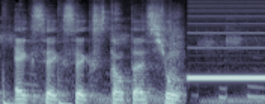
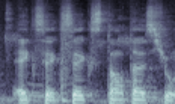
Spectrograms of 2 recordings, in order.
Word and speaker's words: XXXTentacion: Or, en fait, c'est exactement comme ça qu'on le dit. Tu regardes n'importe quelle vidéo, il t'explique qu'il faut le dire de la façon latine, donc en fait, française, tu vois.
